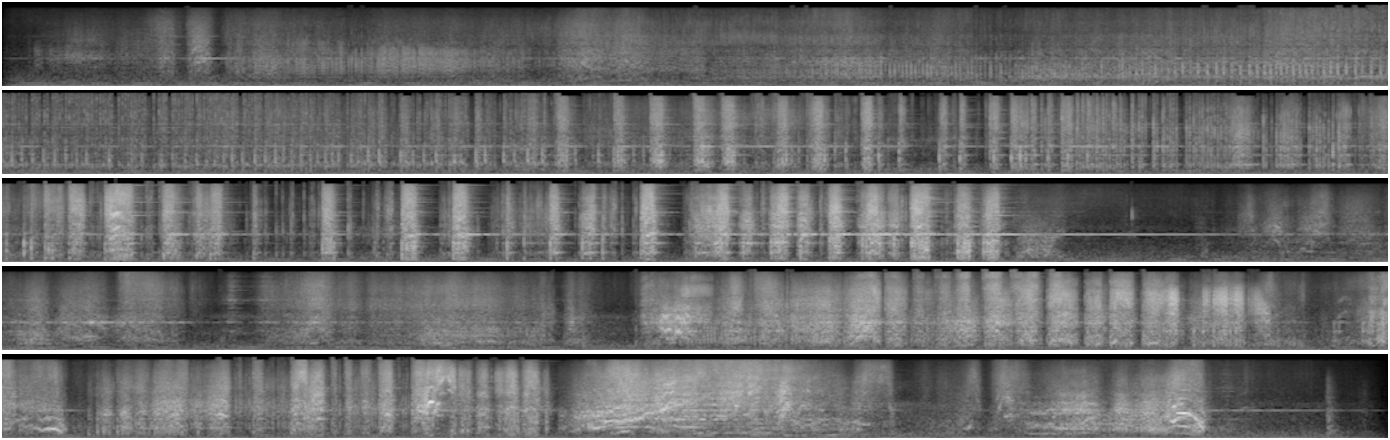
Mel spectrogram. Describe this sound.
squeak pole
Some really 'awful' squeaky sounds made by rubbing foam around a metal pole.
